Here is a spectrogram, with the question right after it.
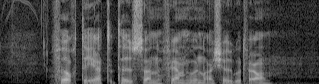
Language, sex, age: Swedish, male, 40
